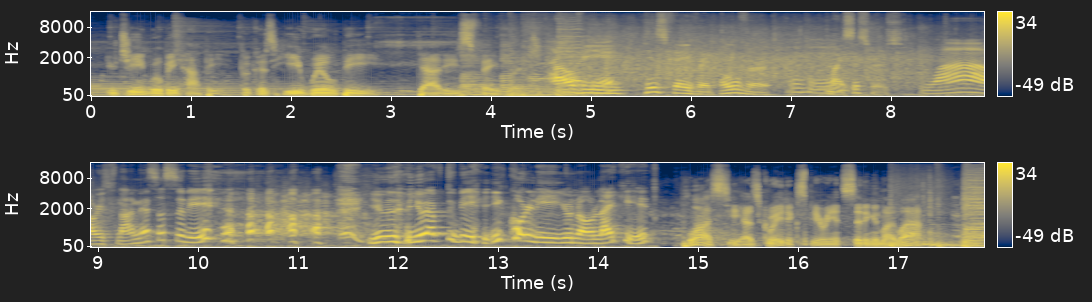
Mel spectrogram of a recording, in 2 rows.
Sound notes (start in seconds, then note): 9.9 laughs; 9.9 audience laughs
